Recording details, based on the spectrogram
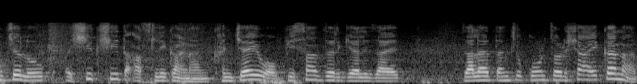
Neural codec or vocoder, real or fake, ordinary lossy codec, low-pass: none; real; none; 7.2 kHz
